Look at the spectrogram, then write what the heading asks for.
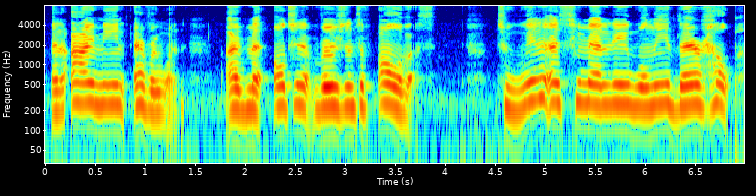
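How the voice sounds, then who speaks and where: A woman's voice: fairly high pitch, clean tone, no room sound. A woman narrating a dramatised comic read-along, acting out every character and sound effect herself. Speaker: narrator reading a comic aloud.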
